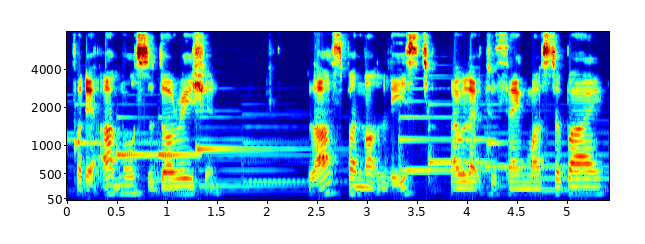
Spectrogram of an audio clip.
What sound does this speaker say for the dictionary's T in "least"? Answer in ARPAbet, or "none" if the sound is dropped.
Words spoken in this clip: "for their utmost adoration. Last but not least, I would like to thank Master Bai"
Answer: T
